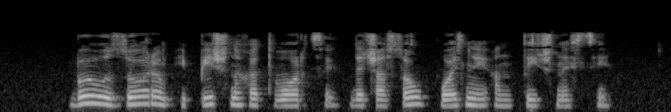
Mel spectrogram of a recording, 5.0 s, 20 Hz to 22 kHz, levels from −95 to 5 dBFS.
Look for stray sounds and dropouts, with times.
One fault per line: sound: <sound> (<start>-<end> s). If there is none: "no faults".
no faults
